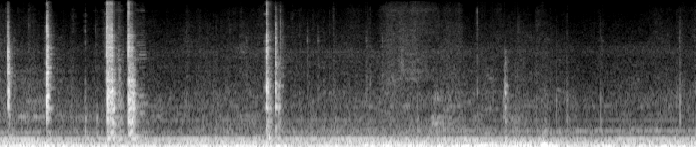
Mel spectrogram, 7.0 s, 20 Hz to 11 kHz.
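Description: Running noise inside a DB IC2 Twindexx double-deck Intercity coach: a steady low rumble with a constant low hum. A few sharp clicks and creaks come in the first three seconds, two of them close together about a second in.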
